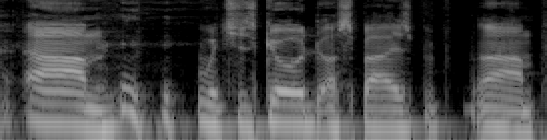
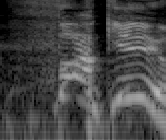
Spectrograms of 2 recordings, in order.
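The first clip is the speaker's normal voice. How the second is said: high, abrupt mock heckle; aggressive heckle. Crowd turning on him after singing, aggressively jeered. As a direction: fire it off as a blunt jeer. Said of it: "I just get aggressive points".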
